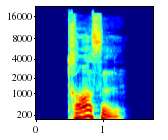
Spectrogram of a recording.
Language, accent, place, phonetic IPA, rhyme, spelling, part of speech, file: German, Germany, Berlin, [tʁɑ̃ːsn̩], -ɑ̃ːsn̩, Trancen, noun, De-Trancen.ogg
- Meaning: plural of Trance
